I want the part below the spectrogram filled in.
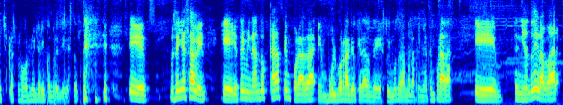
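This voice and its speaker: A young man, co-hosting a podcast in casual chat, animated and often mimicking others in high voices. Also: no room sound. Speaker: podcast co-host. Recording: slightly dull lo-fi sound, faint music.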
